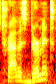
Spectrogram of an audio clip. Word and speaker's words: Dermott: stand corrected it's not Travis Dermott I'm used to having Tyler Mott on the Canucks so I'm gonna say I was wrong it's Travis Dermott so here we are Travis Dermot's not Travis Thurmont there was like 17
